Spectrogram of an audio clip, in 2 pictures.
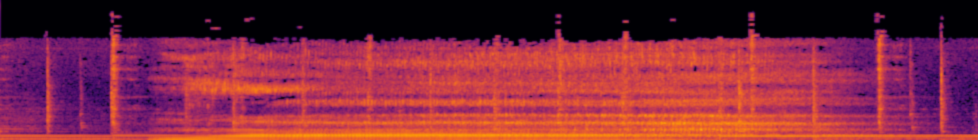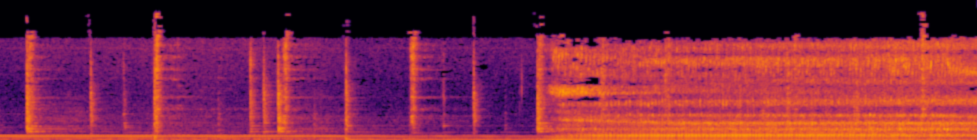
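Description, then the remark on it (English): A person, after breathing into the belly, exhales with a long, loud roaring groan, the voiced tone sliding slowly downward, then a fresh roaring exhale begins near the end. “Breathing into the belly and then exhaling with a roar.”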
